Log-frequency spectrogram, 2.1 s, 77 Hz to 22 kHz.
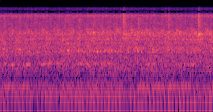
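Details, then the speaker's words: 1974 Ford Courier pickup, 1.8 L four-cylinder, swapped Weber or Holley carburetor, air pump removed, 4-speed manual: steady, even idle with no knocks, misses or whine; normal idle, runs pretty well. "It's not a Haas by any means, but it does run pretty well."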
